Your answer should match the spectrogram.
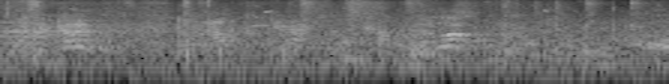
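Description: Indistinct voices calling out in short bursts, too distant or muffled for words to come through.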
